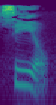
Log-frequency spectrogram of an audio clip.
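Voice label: "sea-eel", English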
